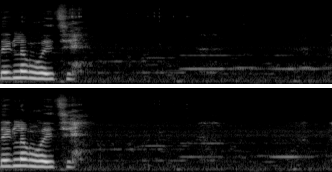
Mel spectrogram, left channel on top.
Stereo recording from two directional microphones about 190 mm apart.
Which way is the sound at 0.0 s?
15° left (ahead or behind).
